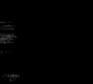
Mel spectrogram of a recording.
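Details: One very brief, soft throaty burst followed by quiet: a small, controlled belch learned through rehabilitation exercises in retrograde cricopharyngeus dysfunction (R-CPD, inability to burp).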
